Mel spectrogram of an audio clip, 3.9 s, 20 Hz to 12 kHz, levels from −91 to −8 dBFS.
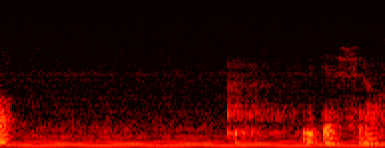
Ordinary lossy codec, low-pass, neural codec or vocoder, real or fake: MP3, 48 kbps; 7.2 kHz; none; real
